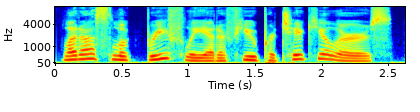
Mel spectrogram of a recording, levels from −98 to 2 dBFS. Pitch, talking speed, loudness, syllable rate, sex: 215 Hz, 185 wpm, -15 LUFS, 4.8 syllables/s, female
